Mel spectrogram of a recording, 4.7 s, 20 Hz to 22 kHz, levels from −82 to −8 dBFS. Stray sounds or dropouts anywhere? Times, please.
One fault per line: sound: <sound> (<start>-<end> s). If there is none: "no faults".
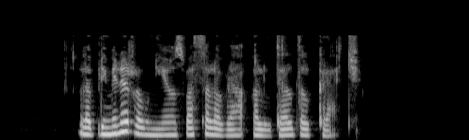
no faults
